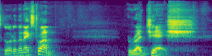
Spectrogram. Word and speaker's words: Rajesh: Rajesh. That's how most of the Westerners use. In India, we use Rajesh.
